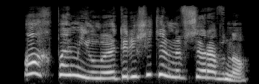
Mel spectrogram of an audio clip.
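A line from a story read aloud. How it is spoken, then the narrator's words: Exclaiming with loud laughter. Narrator (Russian): воскликнула с громким хохотом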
